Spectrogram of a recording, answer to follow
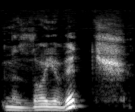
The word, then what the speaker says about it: Milojevic: I've been saying Milojevic, so it's sort of a shortened version of her last name, I suppose, but that's obviously wrong. It's Milojevic.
